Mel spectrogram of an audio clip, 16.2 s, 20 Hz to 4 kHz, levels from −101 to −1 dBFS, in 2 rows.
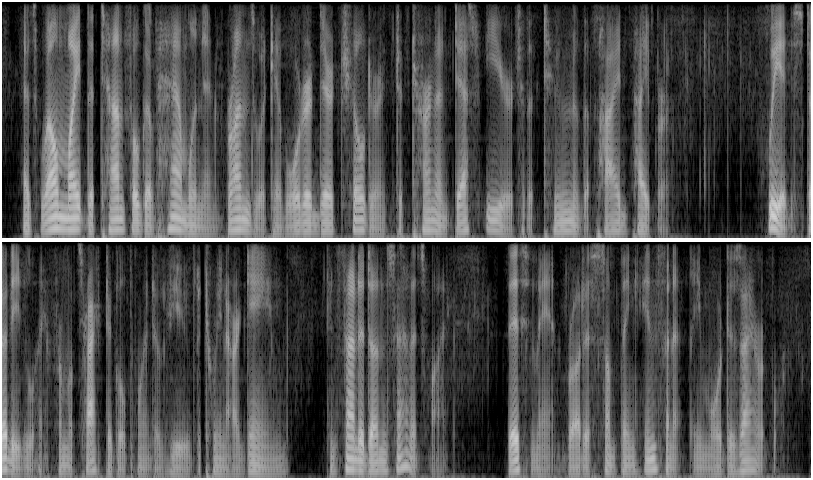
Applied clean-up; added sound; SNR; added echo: neural separator model SepFormer WHAMR!.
